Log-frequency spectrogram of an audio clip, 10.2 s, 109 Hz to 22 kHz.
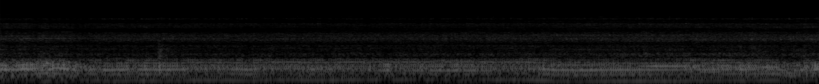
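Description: Ferrari 328's 3.2-litre V8 idling steadily.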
